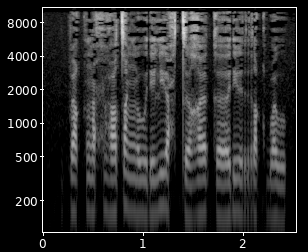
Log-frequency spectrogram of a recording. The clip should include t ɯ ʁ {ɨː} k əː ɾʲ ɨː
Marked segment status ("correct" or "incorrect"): incorrect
